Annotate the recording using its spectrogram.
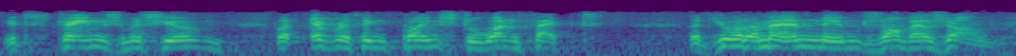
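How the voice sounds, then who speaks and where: A stern, duty-bound police inspector in an old radio play. The voice is rather high for a man and rough-edged, with stiff, formal phrasing. The 1930s recording is dull and lo-fi. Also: normal speed. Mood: grim, earnest. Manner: clipped, formal, severe.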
